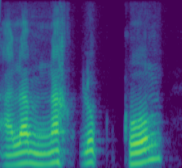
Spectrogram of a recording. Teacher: alam nahlukum yaitu hukumnya bisa dibaca dengan dua cara yang pertama idgham naqis dengan cara qofnya dibaca tanpa dipantulkan tanpa Qalqalah kemudian masuk ke Kaf contohnya alam nahlukum itu cara baca yang pertama kemudian cara baca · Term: idgham nakis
